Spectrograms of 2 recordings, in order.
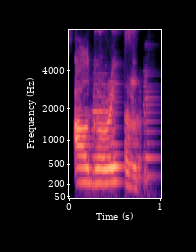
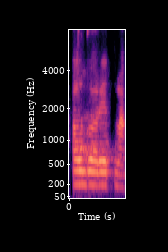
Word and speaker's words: algorithm: It pronounced algorithm, not algoritma. Algoritma is Indonesia.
